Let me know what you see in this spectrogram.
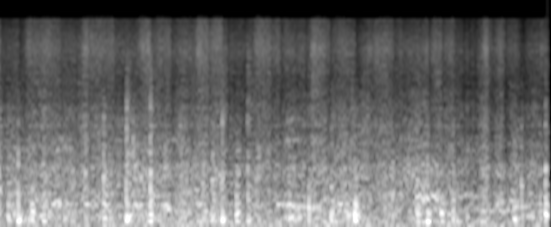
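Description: Passenger coach of a steam-hauled excursion train running along the track, heard from an open coach window: a steady rumble of wheels on rails with irregular clicks.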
